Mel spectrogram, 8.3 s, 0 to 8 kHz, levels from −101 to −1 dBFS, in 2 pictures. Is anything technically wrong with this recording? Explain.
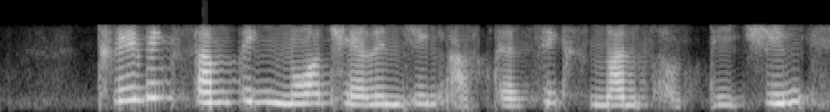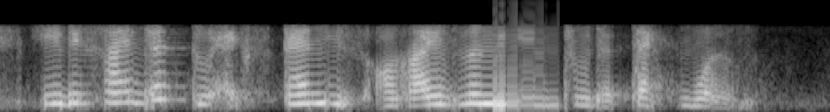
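Yes, two faults can be heard in this speech.

Throughout the clip, the voice sounds hoarse, noisy and close to robotic. This is heavy Speex codec damage. Speex is a CELP speech codec that models the voice as a filter driven by an excitation signal. At this degree of coarseness, which points to a setting near its lowest, around 2 kbps, too few bits remain to describe that excitation. The result drifts toward a vocoder-like rasp.

From 6.62 to 6.94 s, the voice turns into a rigid, metallic buzz at 100 Hz that still loosely tracks the speech. This robotic sound from repeated short buffers likely comes from audio arriving too late. The software fills the gaps by looping the last 10 ms or so, skipping most of the real signal over that stretch. The loop imposes its own fixed pitch.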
